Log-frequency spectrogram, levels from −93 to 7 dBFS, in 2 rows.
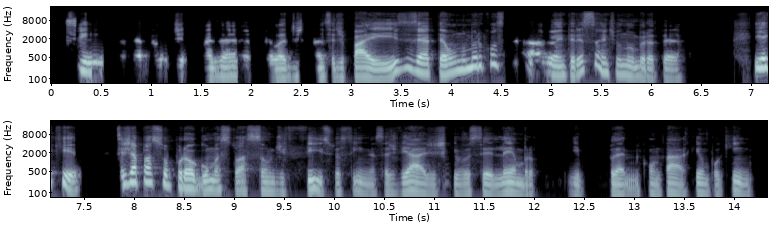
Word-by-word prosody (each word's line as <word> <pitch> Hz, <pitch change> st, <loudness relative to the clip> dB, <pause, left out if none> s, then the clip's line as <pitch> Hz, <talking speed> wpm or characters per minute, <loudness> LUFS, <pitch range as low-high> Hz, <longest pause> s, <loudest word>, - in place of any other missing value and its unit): Sim. 170 Hz, -3 st, +2 dB, 0.3 s
Mas -, -, +5 dB
é -, -, -16 dB
pela 425 Hz, +7 st, -11 dB
di 390 Hz, -, -4 dB, 0.2 s
mas 115 Hz, 0 st, 0 dB
é, 125 Hz, -, +1 dB, 0.3 s
pela 105 Hz, 0 st, +3 dB
distância 110 Hz, -1 st, -6 dB
de 110 Hz, -, -5 dB
países, 115 Hz, -, +4 dB
é 165 Hz, -, +8 dB
até 150 Hz, -2 st, +4 dB
um 155 Hz, +4 st, +2 dB
número 225 Hz, +6 st, +4 dB
considerável, 275 Hz, -, -1 dB
é 130 Hz, -, +3 dB
interessante 150 Hz, +4 st, -1 dB
o 140 Hz, -, -2 dB
número, 115 Hz, -5 st, -1 dB
até. 100 Hz, -1 st, -5 dB, 0.7 s
E 225 Hz, -, +6 dB
aqui, 225 Hz, 0 st, +5 dB, 0.4 s
você -, -, 0 dB
já 220 Hz, +3 st, +8 dB
passou 215 Hz, -3 st, +3 dB
por 150 Hz, -3 st, +4 dB
alguma 125 Hz, -2 st, +3 dB
situação 110 Hz, -2 st, -3 dB
difícil, 105 Hz, +3 st, -3 dB
assim, 105 Hz, +2 st, -7 dB
nessas 95 Hz, 0 st, -9 dB
viagens 100 Hz, -2 st, -1 dB
que 95 Hz, -, -9 dB
você 100 Hz, 0 st, -3 dB
lembra 95 Hz, -1 st, -2 dB, 0.3 s
e -, -, -10 dB, 0.3 s
puder 95 Hz, -1 st, 0 dB
me -, -, -10 dB
contar 100 Hz, 0 st, -4 dB
aqui 105 Hz, +3 st, -6 dB
um 100 Hz, -, -6 dB
pouquinho? 95 Hz, +1 st, -7 dB
115 Hz, 180 wpm, -25 LUFS, 100-165 Hz, 0.7 s, é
